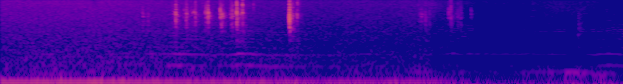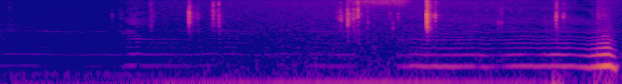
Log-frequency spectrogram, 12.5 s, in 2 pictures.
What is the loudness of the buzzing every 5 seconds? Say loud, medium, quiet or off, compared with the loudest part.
quiet, quiet, loud.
